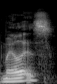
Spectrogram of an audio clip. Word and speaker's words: Meles: So Jordan was on a while back to talk about his first game as a solo dev, uh, Oracle of Melees.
